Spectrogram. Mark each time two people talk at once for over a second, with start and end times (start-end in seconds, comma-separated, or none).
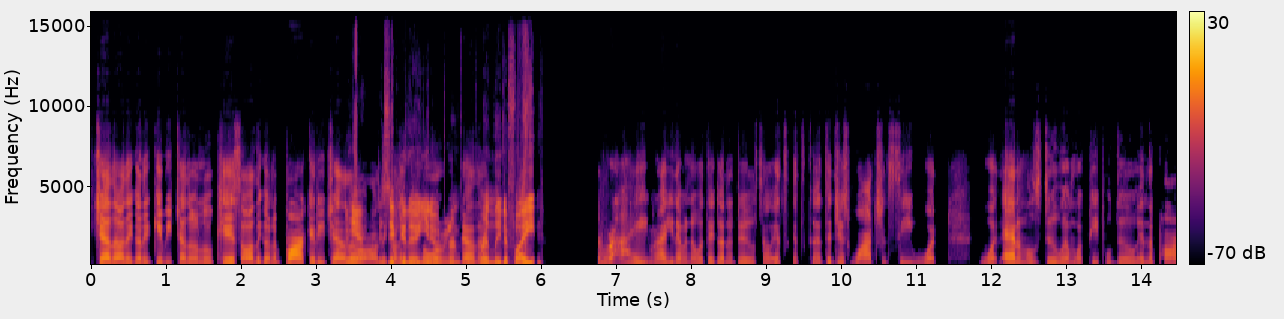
3.4-5.3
